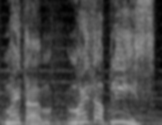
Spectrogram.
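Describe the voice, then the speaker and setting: A devoted, needy boyfriend in a radio drama. His voice runs very high for a man, earnest and pleading, with music behind him. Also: animated, slow pace, gravelly, exaggerated voice. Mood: hurt, pleading. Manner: pleading, stammering when upset. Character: clingy, earnest, pleading boyfriend, hurt and worried. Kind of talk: Tagalog radio drama acting.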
